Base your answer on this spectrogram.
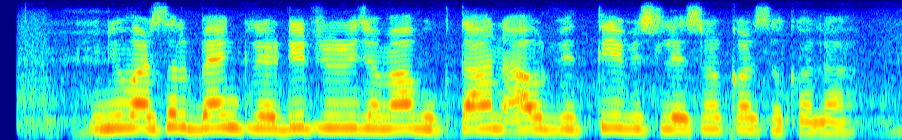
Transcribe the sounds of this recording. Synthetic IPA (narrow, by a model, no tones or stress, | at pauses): juniʋəɾsəlbɛ̃ŋkɾeɖiʈiɭid͡ʑəmabʱukt̪anaʋuɾʋit̪jeʋislesəɽkəɾsəkala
